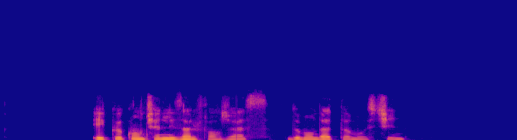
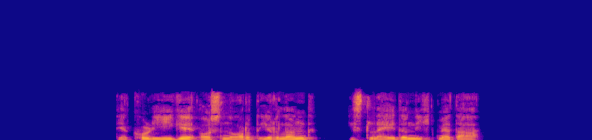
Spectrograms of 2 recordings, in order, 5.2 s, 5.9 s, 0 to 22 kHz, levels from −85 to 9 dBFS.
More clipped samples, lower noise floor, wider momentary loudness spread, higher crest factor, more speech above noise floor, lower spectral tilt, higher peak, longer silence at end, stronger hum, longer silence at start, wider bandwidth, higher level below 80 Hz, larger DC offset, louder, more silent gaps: neither; second, -86 dBFS vs under -90 dBFS; first, 17 LU vs 11 LU; about the same, 22 dB vs 18 dB; second, 61 dB vs over 72 dB; about the same, -5.5 dB/octave vs -5 dB/octave; second, -6 dBFS vs -2 dBFS; about the same, 1.15 s vs 1.15 s; neither; second, 0.95 s vs 1.2 s; about the same, 7.4 kHz vs 8 kHz; second, -68 dBFS vs -54 dBFS; neither; second, -25 LUFS vs -18 LUFS; second, none vs 3.26-3.47 s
